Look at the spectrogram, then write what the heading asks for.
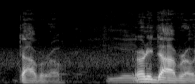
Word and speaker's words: Davieau: Ernie Davieau. Depends. Yeah, look at that. It sounds funny because you're not used to hearing it pronounced correctly.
